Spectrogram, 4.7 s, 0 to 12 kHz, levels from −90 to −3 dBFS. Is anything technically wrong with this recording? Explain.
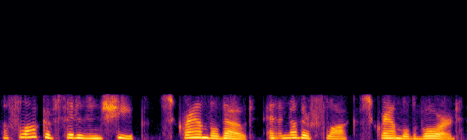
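Yes. The AMR narrowband mobile codec affects the whole speech clip. It samples at 8 kHz and rebuilds the voice from a vocal-tract model driven by sparse pulses, so nothing above 4 kHz survives. The heavy buzzy, synthetic coloration fits a low rate around 5.9 kbps.

Lost AMR speech frames occur at 0.56–0.60 s and 2.74–2.85 s. Each sounds like a single 20 ms frame that failed its checksum. The decoder filled the gap by repeating the previous pitch and vocal-tract settings at reduced gain, giving a brief dip or warble before the voice recovers weak or rough for a moment.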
